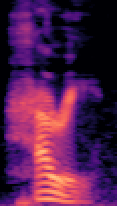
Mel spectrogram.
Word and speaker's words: Harry: It's Harry.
